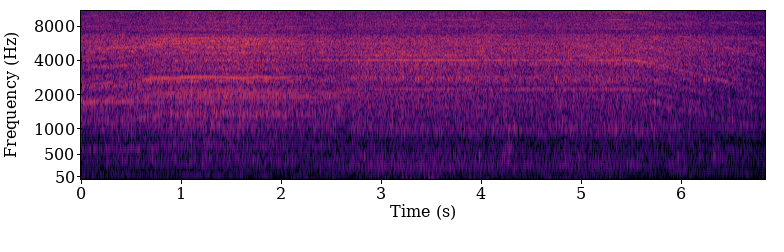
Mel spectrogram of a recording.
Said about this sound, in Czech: Teďko dáme do robota žloutky. Přisypeme krystalový cukr a vyšleháme do pěny.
